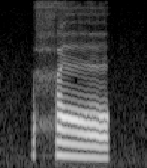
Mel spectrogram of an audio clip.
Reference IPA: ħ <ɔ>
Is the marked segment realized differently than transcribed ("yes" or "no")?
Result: no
